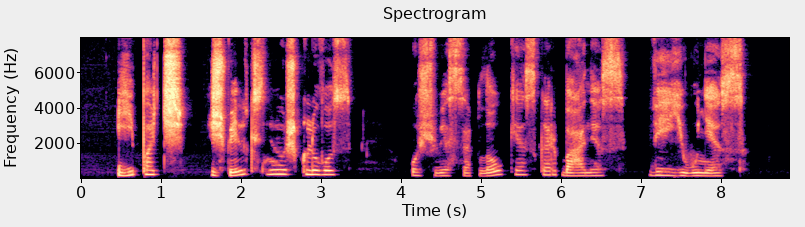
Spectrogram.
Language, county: Lithuanian, Vilnius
